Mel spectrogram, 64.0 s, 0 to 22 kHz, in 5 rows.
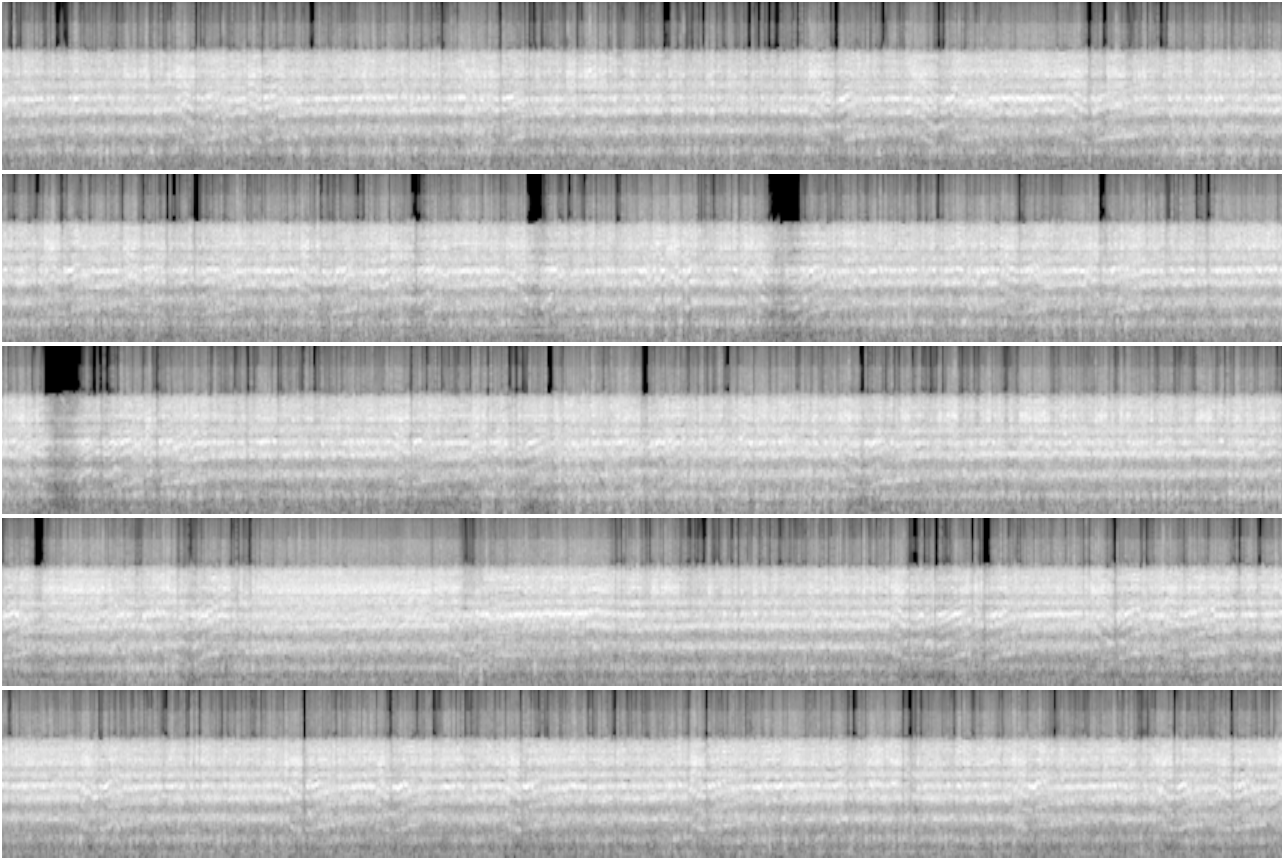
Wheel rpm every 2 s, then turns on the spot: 200, 200, 210, 230, 170, 200, 210, 170, 170, 190, 160, 190, 200, 150, 220, 180, 190, 200, 230, 190, 190, 200, 210, 210, 170, 200, 210, 190, 210, 210, 220, 180.
none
